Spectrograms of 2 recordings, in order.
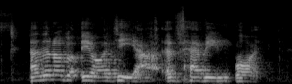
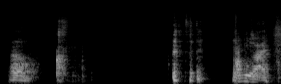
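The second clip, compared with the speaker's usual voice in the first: usual speaking voice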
